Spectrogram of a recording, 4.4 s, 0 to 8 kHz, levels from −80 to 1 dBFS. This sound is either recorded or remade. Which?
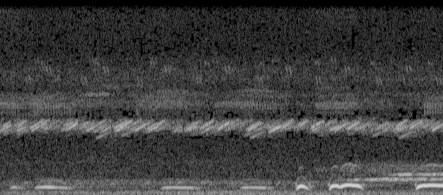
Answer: recorded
